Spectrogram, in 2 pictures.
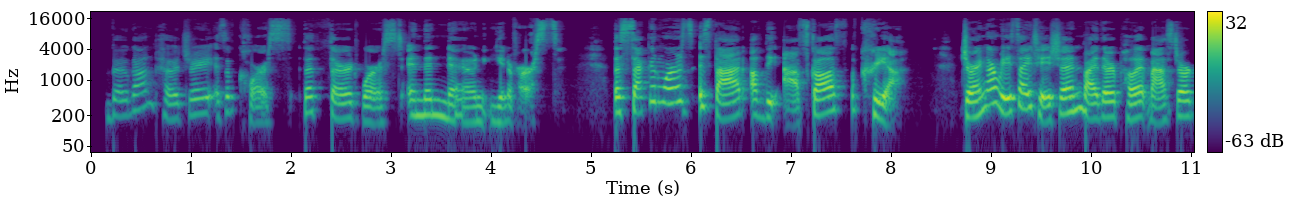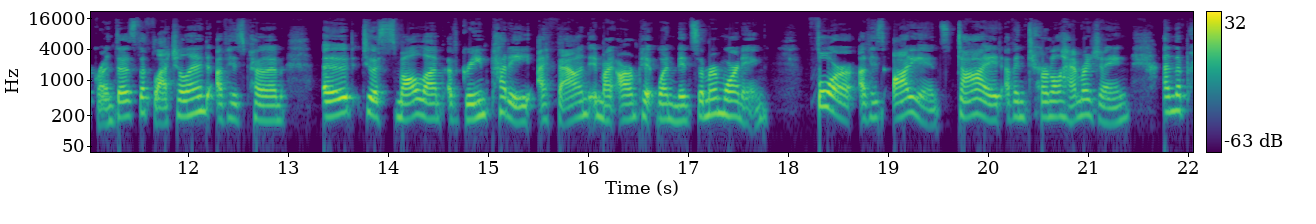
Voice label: female english canadian and jamaican californian valley girl accent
